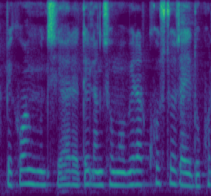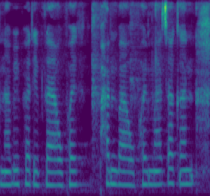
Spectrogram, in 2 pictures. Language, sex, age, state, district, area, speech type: Bodo, female, 45-60, Assam, Kokrajhar, rural, spontaneous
